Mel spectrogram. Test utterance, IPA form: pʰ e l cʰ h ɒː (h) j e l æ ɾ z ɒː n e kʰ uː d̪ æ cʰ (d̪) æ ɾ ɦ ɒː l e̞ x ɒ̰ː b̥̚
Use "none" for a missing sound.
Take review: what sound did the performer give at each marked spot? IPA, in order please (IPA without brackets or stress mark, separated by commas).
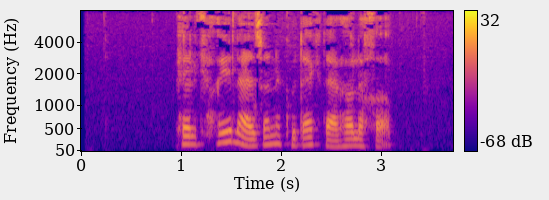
none, d̪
